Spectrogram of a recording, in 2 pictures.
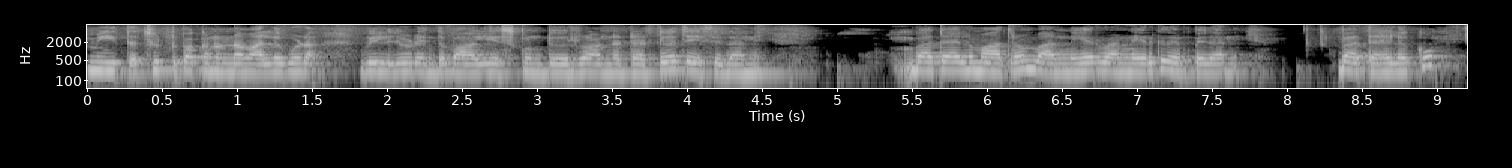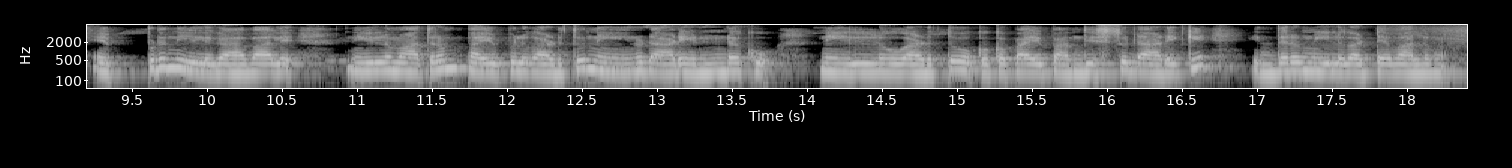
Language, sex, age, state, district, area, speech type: Telugu, female, 18-30, Telangana, Yadadri Bhuvanagiri, rural, spontaneous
